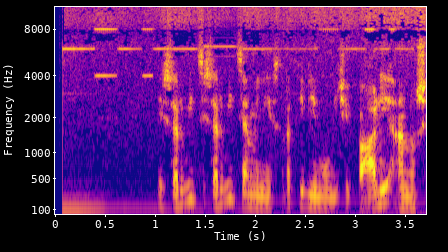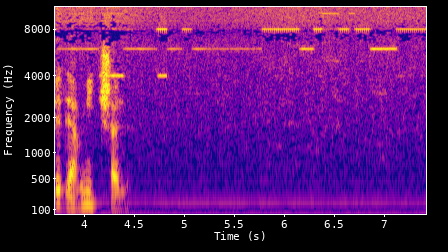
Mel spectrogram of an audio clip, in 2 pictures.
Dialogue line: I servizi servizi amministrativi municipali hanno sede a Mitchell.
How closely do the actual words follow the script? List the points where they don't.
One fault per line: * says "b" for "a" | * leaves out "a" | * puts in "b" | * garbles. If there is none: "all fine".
all fine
